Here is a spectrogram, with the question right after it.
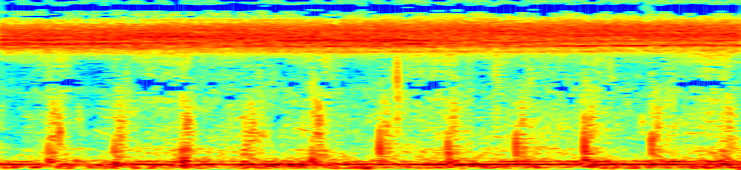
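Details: High, even buzzing of cicadas fills the air in the Ine no Funaya boat-house townscape north of Kyoto, a constant shrill hiss under regular walking footsteps.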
